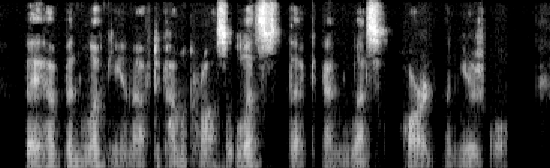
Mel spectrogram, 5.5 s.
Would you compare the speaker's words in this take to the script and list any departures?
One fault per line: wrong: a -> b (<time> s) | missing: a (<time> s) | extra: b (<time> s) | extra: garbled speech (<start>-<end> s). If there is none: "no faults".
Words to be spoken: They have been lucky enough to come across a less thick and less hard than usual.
no faults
